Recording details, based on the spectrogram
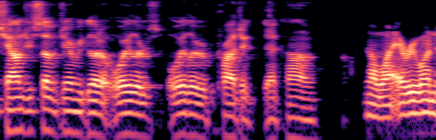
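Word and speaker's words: Euler: some weird thing about it you or something Oiler Oiler starts yeah what's it called Oiler starts with a e spell it e u l e r I think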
